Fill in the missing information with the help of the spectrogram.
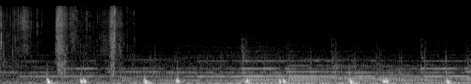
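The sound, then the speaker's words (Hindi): A man's own steady heartbeat, heard as he walks in deep silence, thumps in low lub-dub pairs, about five beats at an even pace, over a faint droning hum, with a brief airy whoosh at the start. “और तो और उसके आसपास इतना सन्नाटा था इतनी चुप्पी थी कि चलते हुए उसे अपनी धड़कने भी साफ साफ सुनाई दे रही थी”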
